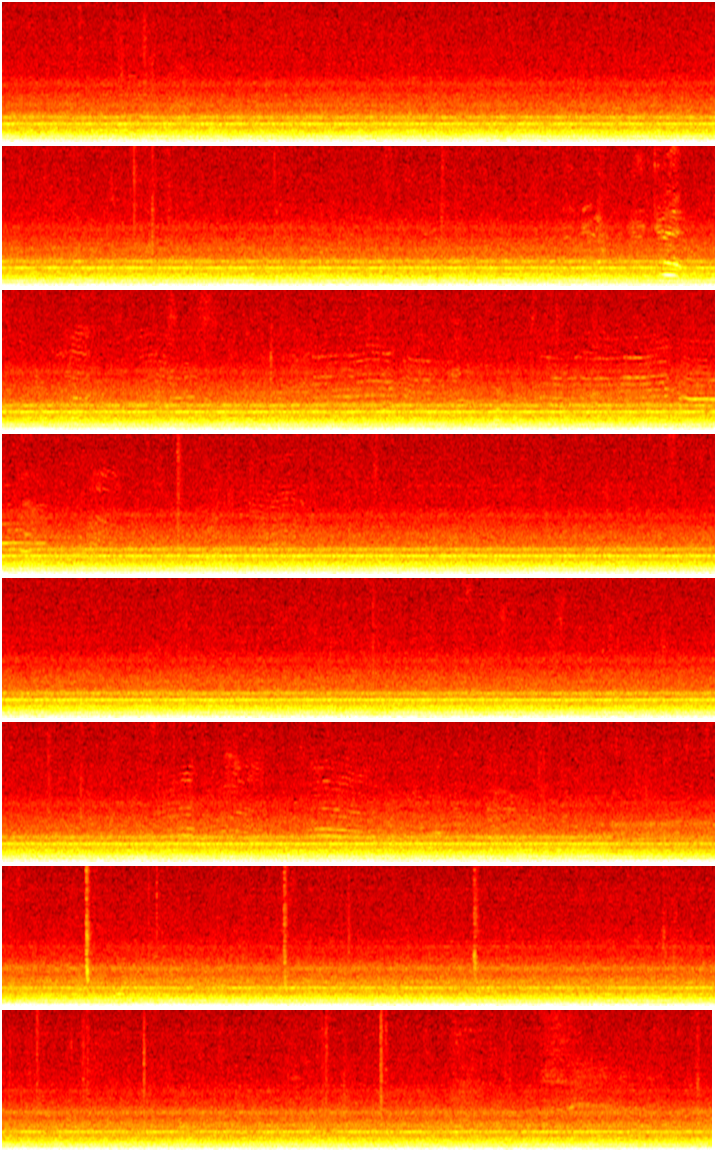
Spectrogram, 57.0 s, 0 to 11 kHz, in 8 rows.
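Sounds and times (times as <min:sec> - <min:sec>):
airplane cabin drone: 0:00.0 - 0:57.0.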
